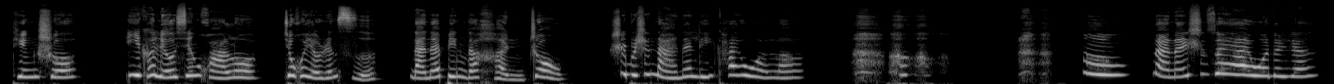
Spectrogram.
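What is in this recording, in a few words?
chinese mandarin female character; voice demos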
